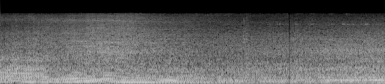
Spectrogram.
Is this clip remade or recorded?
recorded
